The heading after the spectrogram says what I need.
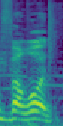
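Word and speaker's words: ורוד: Okay, now say varod. Va. Va. Rod. Rod.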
